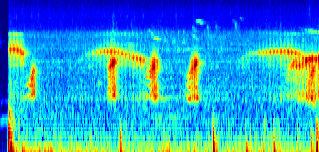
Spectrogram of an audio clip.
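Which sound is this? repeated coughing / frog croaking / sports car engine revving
frog croaking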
